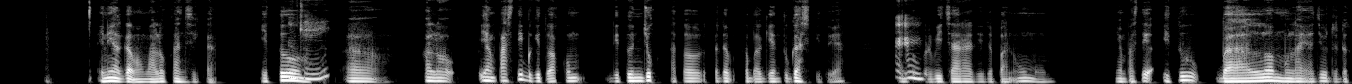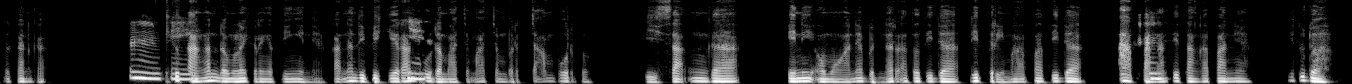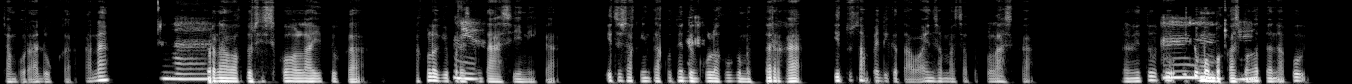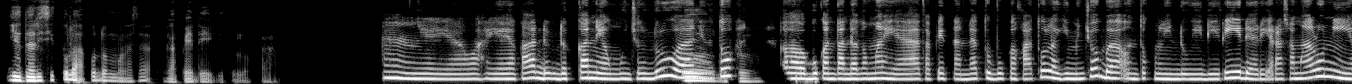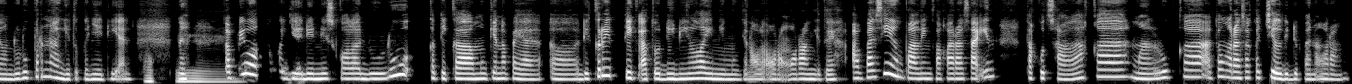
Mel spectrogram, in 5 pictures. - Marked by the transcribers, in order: other background noise; other animal sound; "belum" said as "balum"
- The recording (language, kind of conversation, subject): Indonesian, advice, Bagaimana cara mengurangi kecemasan saat berbicara di depan umum?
